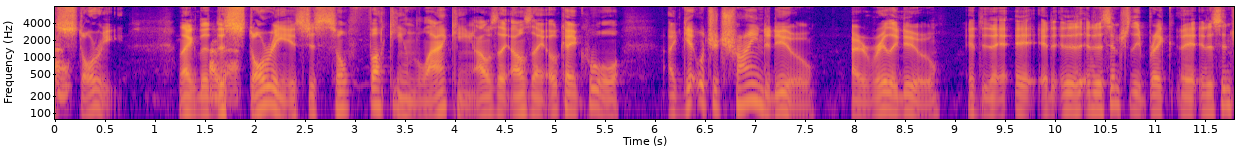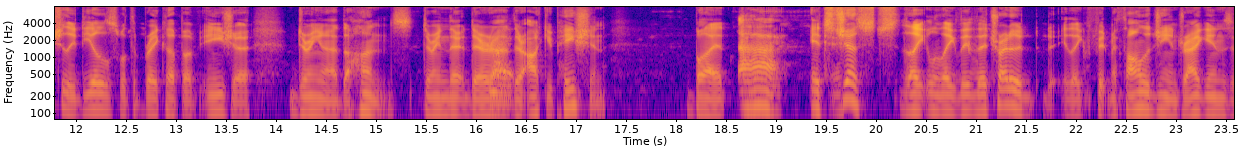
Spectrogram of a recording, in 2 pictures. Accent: Texas, United States; I grew up in Texas

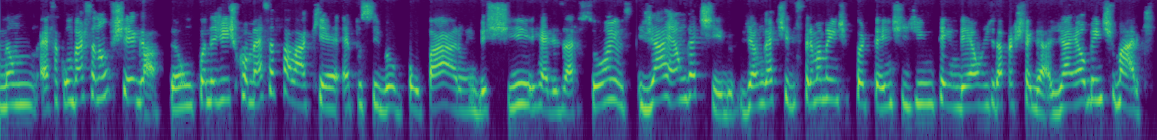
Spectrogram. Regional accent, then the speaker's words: São Paulo, Brazil; eu sou da zona leste de São Paulo, eu cresci no Itaim Paulista

